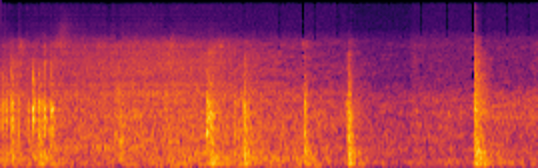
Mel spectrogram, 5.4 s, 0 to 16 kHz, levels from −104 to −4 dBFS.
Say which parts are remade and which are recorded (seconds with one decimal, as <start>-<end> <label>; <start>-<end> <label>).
0.0-2.3 remade; 2.3-5.4 recorded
